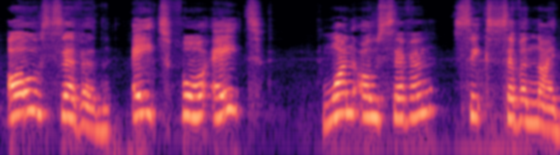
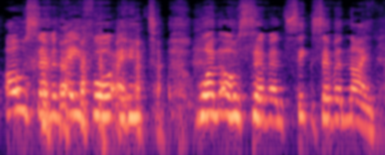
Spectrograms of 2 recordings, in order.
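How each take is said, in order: First: The number is read out slowly. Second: The number is read out quickly. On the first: "I'm going to say it slowly" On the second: "I know I speak fast"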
